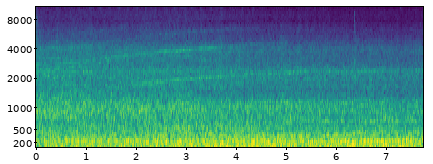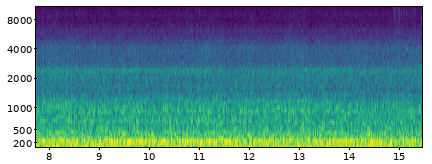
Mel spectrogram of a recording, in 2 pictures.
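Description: Boeing 747-100 engines at takeoff thrust heard from inside the cockpit, a loud, constant broadband roar with a faint rising whine, steady and unbroken throughout.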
